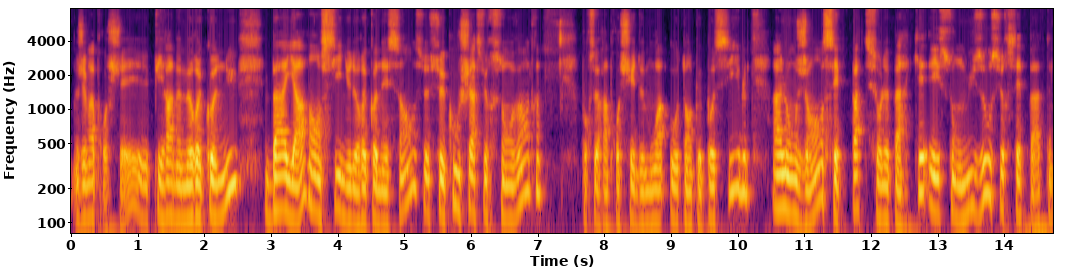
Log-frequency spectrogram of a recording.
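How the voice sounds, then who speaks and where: A man narrating a memoir aloud in a measured, expressive reading. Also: fairly low pitch. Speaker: audiobook reader. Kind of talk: scripted narration.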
